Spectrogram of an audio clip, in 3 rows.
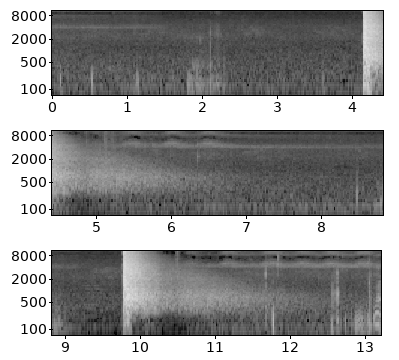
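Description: Two loud, sharp shots from a Springfield XDE hammer-fired 9mm pistol, about five seconds apart, each with a long decaying echo across an outdoor range, plus faint small clicks between them.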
